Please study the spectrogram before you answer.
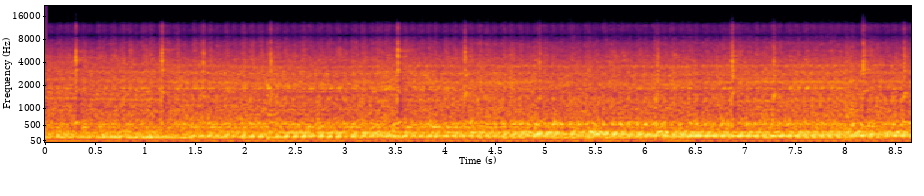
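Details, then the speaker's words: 1959 VW Beetle convertible after a few years of sitting: steady but slightly rough idle with uneven ticking and stumbles over the exhaust beat, likely still burning old fuel from the line and carbs; needs more tuning. "Will take a little bit to run through all the old gas first because there's still fuel in the line and the carbs will be full of that old crap."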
